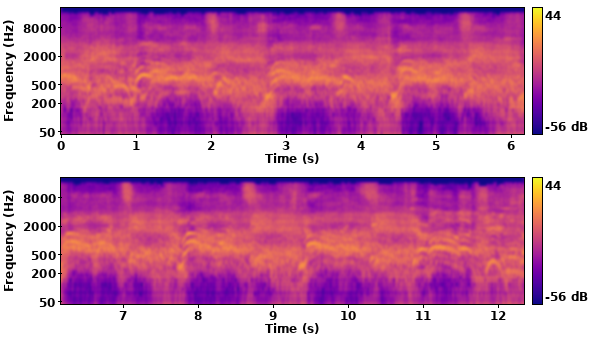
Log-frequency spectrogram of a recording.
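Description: Large crowd of protesters shouting together, many raised voices overlapping and loud.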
